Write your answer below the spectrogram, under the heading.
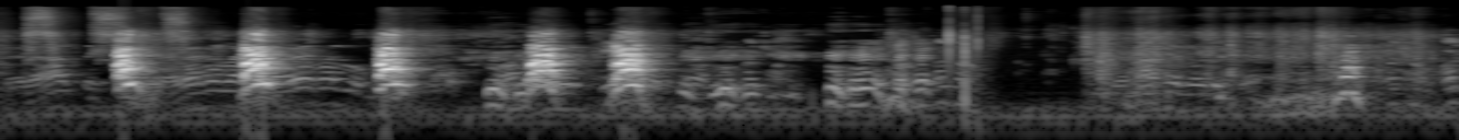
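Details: Dog facing off with a skunk gives five loud, ringing barks in quick succession, then quieter rough noise and scuffling as the barking stops.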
